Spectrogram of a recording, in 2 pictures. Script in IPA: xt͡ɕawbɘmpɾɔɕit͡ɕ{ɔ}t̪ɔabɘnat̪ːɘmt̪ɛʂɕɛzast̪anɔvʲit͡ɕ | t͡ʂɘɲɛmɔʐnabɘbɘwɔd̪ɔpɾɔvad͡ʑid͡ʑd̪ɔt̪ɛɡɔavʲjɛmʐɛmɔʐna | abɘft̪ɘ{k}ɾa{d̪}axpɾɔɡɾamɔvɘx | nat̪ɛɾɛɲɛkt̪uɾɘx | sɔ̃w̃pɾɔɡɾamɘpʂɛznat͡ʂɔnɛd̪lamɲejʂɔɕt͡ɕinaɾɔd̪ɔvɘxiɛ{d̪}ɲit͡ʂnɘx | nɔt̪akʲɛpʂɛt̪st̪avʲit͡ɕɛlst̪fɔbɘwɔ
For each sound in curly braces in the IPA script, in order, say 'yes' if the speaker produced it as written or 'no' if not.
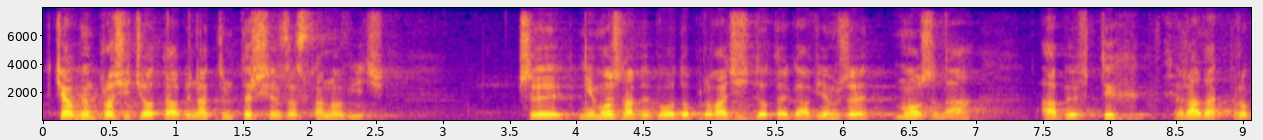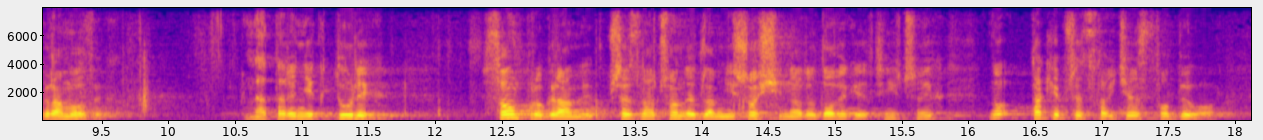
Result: yes, no, yes, no

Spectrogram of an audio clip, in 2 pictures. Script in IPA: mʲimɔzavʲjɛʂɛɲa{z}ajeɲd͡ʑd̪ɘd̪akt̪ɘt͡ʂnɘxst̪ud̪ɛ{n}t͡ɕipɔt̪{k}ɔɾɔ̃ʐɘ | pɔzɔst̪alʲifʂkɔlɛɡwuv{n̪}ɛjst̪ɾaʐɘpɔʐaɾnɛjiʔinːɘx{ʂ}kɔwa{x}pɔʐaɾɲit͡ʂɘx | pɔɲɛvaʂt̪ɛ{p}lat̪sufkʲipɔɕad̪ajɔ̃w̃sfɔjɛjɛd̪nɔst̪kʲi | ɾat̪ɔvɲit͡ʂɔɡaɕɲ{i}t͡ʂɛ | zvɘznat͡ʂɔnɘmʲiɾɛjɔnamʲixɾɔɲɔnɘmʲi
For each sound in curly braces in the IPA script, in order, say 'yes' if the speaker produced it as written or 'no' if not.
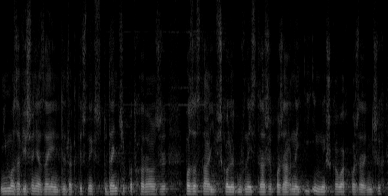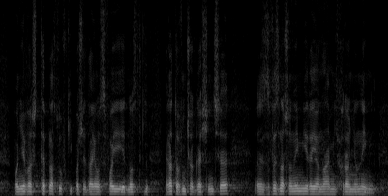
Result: yes, no, no, yes, yes, yes, yes, yes

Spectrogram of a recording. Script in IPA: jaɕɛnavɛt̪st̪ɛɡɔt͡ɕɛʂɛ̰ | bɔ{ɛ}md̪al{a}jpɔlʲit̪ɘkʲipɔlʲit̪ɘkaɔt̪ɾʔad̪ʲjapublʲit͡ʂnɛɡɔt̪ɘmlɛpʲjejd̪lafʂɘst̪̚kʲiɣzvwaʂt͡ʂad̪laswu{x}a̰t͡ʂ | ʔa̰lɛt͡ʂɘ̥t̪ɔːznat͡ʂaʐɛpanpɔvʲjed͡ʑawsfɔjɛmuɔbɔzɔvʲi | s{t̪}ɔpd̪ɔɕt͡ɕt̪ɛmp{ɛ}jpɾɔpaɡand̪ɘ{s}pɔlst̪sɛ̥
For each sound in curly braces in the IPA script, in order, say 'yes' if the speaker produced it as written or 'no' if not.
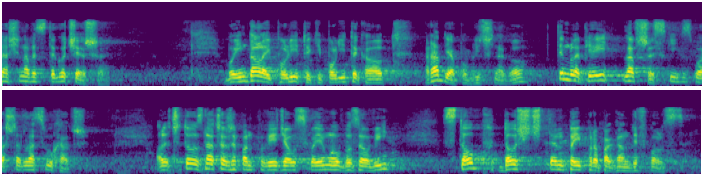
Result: no, no, yes, yes, yes, no

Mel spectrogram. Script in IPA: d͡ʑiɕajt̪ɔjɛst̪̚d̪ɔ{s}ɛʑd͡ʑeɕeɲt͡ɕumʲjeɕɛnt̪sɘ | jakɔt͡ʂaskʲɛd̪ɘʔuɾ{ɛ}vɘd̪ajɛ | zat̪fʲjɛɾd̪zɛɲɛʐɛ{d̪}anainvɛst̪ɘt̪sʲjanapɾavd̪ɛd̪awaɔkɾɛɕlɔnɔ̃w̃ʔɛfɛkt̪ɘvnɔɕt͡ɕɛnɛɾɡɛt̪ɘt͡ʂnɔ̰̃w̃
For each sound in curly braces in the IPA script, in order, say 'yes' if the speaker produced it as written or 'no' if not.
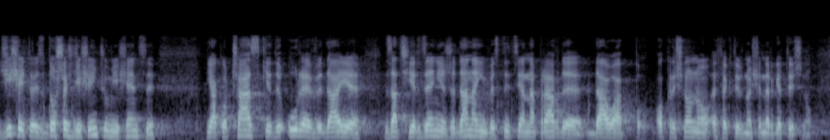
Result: no, yes, yes

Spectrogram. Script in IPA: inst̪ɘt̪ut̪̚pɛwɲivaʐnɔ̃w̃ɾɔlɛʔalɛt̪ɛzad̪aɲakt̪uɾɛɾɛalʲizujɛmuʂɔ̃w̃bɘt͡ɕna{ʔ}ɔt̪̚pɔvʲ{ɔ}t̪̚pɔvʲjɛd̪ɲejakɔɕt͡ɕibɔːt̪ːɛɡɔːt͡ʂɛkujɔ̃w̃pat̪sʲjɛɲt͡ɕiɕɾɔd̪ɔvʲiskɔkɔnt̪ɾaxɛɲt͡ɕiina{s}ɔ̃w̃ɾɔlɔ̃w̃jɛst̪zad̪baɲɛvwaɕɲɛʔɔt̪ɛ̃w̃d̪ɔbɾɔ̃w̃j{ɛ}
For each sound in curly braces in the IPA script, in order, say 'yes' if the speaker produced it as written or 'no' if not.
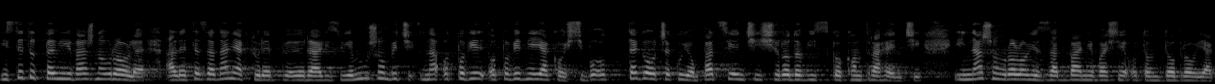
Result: yes, yes, no, no

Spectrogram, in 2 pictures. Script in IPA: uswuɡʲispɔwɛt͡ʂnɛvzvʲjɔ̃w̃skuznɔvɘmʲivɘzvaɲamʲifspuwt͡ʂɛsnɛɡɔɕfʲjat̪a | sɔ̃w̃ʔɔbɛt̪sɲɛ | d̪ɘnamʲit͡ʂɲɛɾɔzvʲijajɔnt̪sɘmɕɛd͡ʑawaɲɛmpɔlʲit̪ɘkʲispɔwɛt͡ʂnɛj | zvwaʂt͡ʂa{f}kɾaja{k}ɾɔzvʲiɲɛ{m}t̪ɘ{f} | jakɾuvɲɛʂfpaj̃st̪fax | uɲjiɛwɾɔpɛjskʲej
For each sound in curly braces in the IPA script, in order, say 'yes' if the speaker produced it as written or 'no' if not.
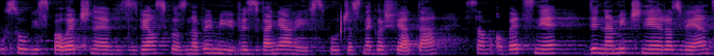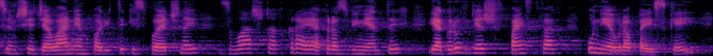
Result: yes, no, no, no

